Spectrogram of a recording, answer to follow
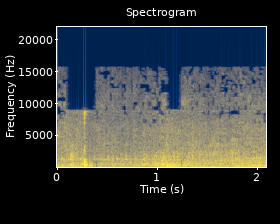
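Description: A vehicle's engine running with a steady low hum under a rough noisy background, and one sharp knock about a quarter second in.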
